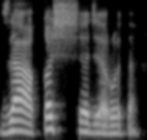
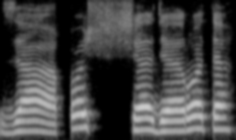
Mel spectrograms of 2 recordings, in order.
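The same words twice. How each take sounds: First: The long final vowel is swallowed, not stressed. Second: The long final vowel is stressed and clearly heard. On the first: It sounds as if only one person tasted. The speaker calls it wrong. "तो यहाँ पे कैसे गलती करते हैं?" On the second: It shows that two people tasted. The speaker calls it right. "नब्र देके"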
